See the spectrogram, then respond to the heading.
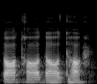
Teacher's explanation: তো তারপরে দন্ত ত, থ, দ, ধ, জিহ্বার সাথে দাঁতের স্পর্শ হয়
